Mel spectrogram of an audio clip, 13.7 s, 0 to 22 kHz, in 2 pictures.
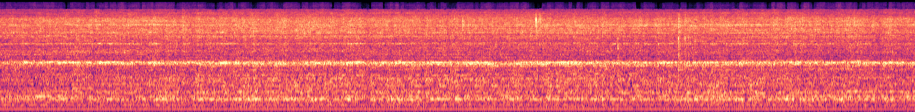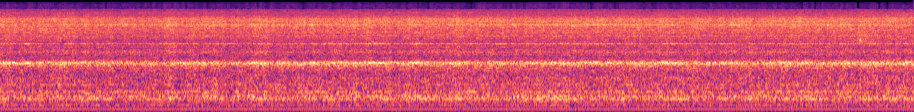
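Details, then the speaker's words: Fetco coffee grinder during calibration: steady motor hum and continuous gritty rush of beans, stopping at the end of an 8 oz grind; running normally. "so you can hear the Machine stop grinding you can see I did get a little residual beans and why we don't put the basket and then we're gonna weigh it"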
